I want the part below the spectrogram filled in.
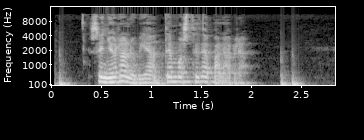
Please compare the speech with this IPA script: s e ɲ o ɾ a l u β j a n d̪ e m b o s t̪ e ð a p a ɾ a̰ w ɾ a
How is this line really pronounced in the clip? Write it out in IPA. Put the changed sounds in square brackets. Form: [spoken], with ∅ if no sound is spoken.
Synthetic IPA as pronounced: s e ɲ o ɾ a l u β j a n [t̪] e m b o s t̪ e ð a p a [l] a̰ [β] ɾ a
